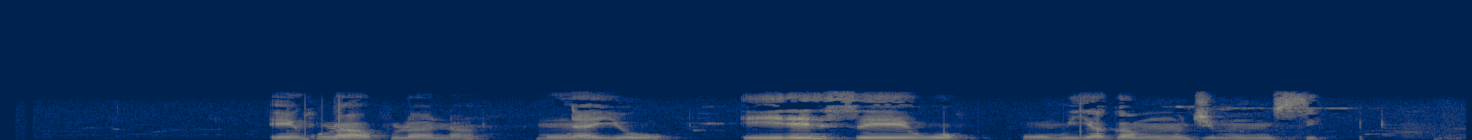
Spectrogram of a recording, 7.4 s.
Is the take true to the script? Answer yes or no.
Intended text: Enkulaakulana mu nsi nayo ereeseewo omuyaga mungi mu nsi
no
